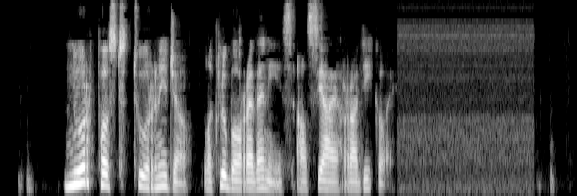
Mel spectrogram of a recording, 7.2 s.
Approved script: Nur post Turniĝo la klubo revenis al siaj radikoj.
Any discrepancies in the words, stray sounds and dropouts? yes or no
no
